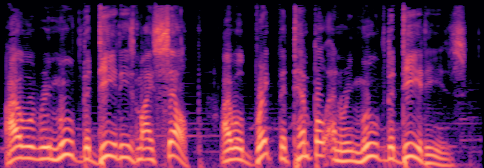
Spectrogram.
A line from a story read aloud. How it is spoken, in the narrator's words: N shouted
